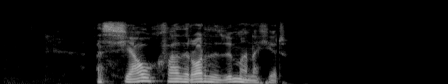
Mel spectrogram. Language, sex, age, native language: Icelandic, male, 50-59, Icelandic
